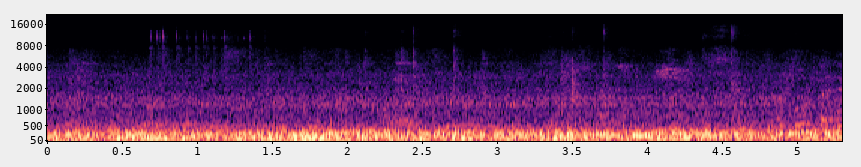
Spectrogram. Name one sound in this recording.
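A tram rumbles and rattles steadily along its tracks, heard from inside.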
